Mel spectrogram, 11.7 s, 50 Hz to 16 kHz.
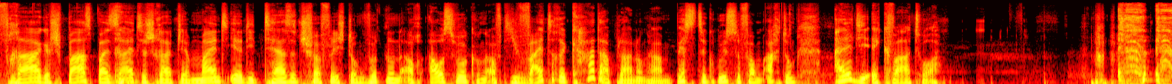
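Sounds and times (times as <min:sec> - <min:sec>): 
speech: 0:00.1 - 0:09.5, 0:11.0 - 0:11.5
person coughing: 0:11.0 - 0:11.7.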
